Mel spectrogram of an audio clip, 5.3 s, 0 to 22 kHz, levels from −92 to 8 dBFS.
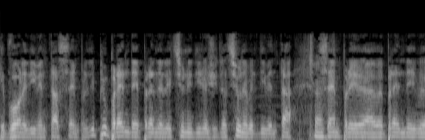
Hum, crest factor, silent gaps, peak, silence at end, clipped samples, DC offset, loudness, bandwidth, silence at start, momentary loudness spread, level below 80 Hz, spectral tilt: none; 18 dB; none; -6 dBFS; 0 s; under 0.1%; under 0.1%; -26 LUFS; 8.4 kHz; 0 s; 6 LU; -44 dBFS; -5.5 dB/octave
